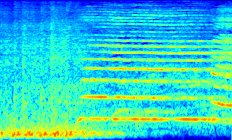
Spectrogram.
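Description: DJ mix being cut up live with a Dicer cue-point controller: the track jumps abruptly at the start, drum hits run for under a second, then a long held horn-like note sounds over the mix as the deep bass drops out near the end.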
